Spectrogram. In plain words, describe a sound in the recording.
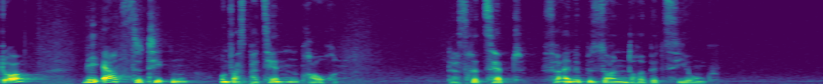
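A woman speaks animatedly and close by.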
